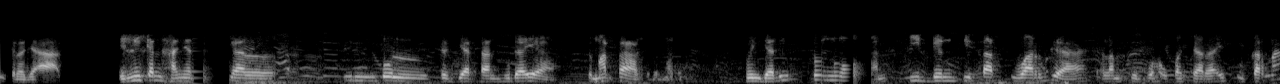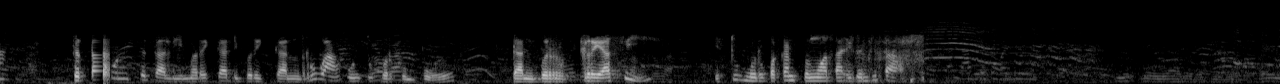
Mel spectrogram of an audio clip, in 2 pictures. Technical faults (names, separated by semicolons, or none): long network dropout; short concealed packet loss; burst of packet loss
